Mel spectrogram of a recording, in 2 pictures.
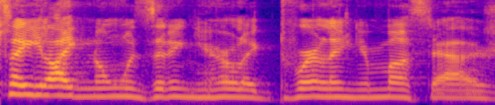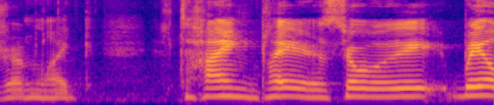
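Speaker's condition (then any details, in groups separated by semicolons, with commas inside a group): Spinocerebellar ataxia type 2, SCA2; tongue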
